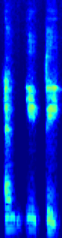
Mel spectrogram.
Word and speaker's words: met: बन जाता है MET, लेकिन इसका एक उच्चारण का रूल है। इंग्लिश में जब कभी ए आता है तो ये खिंच के बोलता है, MAT, मैट। जब कभी ई आता है तो ये छोटा होके बोलता है, छोटा, मेट, मैट, मेट।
